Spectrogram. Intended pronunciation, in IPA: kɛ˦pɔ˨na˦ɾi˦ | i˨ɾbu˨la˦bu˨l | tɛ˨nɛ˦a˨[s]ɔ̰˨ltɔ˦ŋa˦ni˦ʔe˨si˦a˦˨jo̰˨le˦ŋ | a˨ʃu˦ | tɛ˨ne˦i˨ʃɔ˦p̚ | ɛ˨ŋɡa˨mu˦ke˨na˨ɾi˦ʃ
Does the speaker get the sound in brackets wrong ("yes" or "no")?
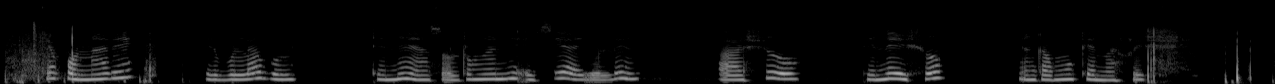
no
